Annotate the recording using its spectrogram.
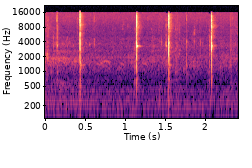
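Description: Plastic dock-light rocker switch on a Sea-Doo Switch dash clicking as it is pressed, with three sharp clicks spaced under a second apart and a fourth right at the end.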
